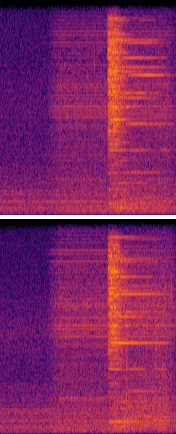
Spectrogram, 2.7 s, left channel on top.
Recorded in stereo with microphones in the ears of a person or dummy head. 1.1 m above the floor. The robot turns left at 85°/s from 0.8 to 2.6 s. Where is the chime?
145° left, 2 m; by 2.5 s 70° left, 2 m.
